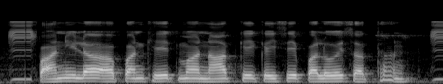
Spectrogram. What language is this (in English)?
Chhattisgarhi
